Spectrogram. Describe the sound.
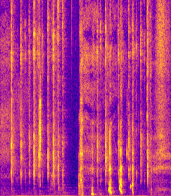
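Typing on a computer keyboard: many quiet, rapid key clicks in uneven bursts, a short pause in the middle, then more keystrokes with a few louder taps.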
